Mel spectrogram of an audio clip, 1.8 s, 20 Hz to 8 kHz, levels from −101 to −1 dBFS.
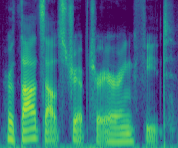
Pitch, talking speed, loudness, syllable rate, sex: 125 Hz, 200 wpm, -21 LUFS, 5.5 syllables/s, male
